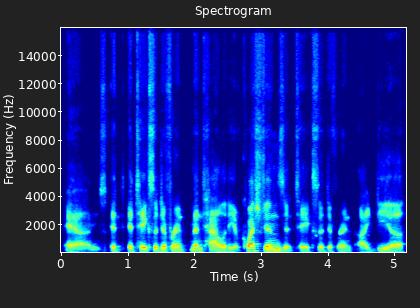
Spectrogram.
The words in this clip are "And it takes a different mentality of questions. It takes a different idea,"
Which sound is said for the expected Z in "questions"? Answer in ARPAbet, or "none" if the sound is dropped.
Z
